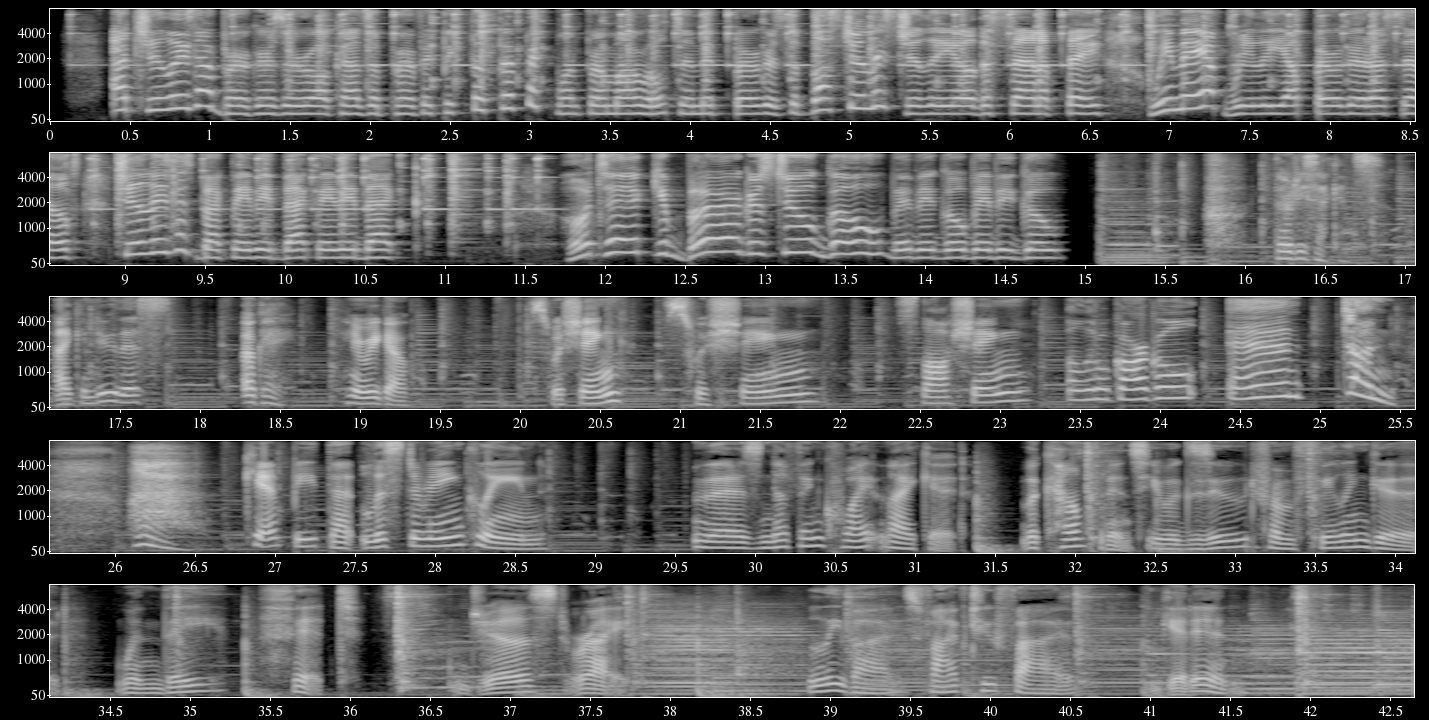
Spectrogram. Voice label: american voice commercial

